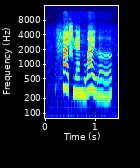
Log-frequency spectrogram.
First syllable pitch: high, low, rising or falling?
falling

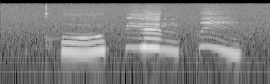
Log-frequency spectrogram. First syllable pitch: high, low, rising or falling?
rising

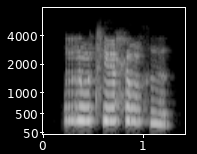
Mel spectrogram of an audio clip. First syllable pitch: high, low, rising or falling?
high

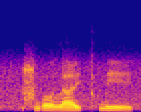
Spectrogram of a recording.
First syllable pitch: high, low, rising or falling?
low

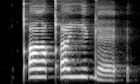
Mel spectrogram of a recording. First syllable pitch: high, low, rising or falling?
high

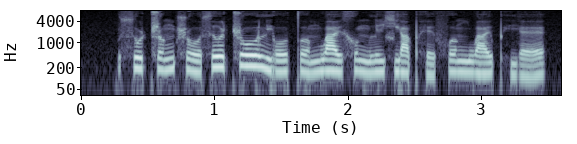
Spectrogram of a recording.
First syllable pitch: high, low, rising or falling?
rising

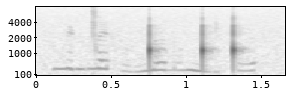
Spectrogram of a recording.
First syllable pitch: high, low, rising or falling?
high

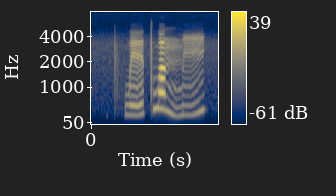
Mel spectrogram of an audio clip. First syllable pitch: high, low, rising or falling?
rising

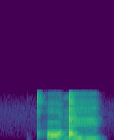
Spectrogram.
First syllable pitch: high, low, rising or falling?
rising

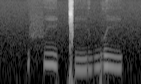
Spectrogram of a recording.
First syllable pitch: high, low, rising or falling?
falling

